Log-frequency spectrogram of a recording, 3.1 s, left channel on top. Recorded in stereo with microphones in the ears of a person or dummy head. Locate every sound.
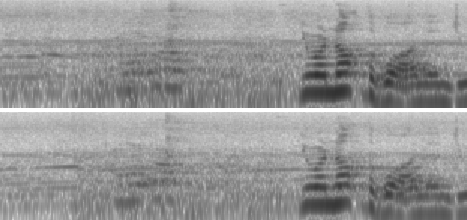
0.5 s a child speaking: 45° right (ahead or behind), 3 m
2.0 s a man speaking: centre (ahead or behind), 0.7 m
